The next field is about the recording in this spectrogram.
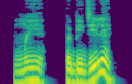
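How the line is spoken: Hoarse, strained. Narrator (Russian): хрипло выдавил я

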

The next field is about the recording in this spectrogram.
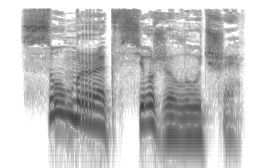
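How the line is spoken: Sighing. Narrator (Russian): вздохнул я

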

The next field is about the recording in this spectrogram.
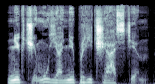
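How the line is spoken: Whispered. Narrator (Russian): прошептал Валдаев

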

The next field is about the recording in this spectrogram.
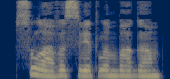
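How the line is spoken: Relieved exhale. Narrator (Russian): С облегчением выдохнула Октябрина

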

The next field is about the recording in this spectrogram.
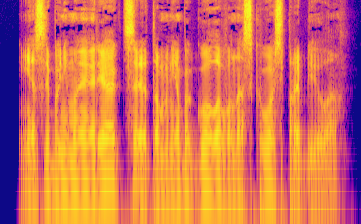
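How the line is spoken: Hateful, through gritted teeth. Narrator (Russian): процедил Роман с ненавистью

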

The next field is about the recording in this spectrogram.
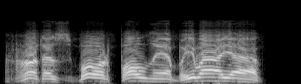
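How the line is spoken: Yelling at full force. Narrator (Russian): набрал в легкие побольше воздуха и, что было силы, заорал

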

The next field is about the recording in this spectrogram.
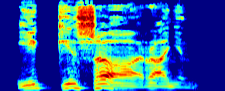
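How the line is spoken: Displeased grumble. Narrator (Russian): недовольно пробурчал Оу Готтер

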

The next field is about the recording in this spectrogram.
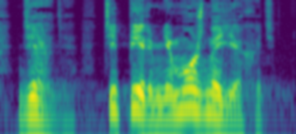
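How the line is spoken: Pleading. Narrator (Russian): взмолилась

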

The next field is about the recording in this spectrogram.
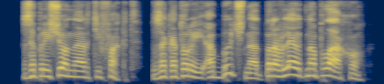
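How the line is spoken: Wry snort. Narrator (Russian): хмыкнул Шальдур

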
